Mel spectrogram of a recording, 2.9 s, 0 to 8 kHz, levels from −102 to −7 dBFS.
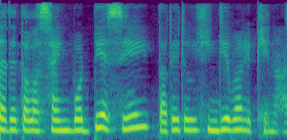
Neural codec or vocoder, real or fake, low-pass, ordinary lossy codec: codec, 16 kHz, 1 kbps, FunCodec, trained on LibriTTS, 50 frames a second; fake; 7.2 kHz; AAC, 32 kbps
